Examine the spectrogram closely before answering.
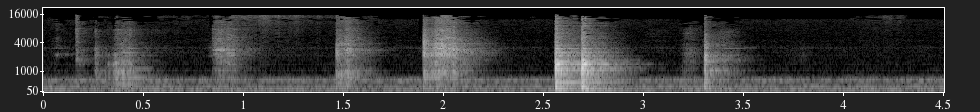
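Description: Cut sausage pieces being scraped off a cutting board into a frying pan: a series of about six short scrapes and knocks of board and utensil against the pan, the loudest pair a little past halfway.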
